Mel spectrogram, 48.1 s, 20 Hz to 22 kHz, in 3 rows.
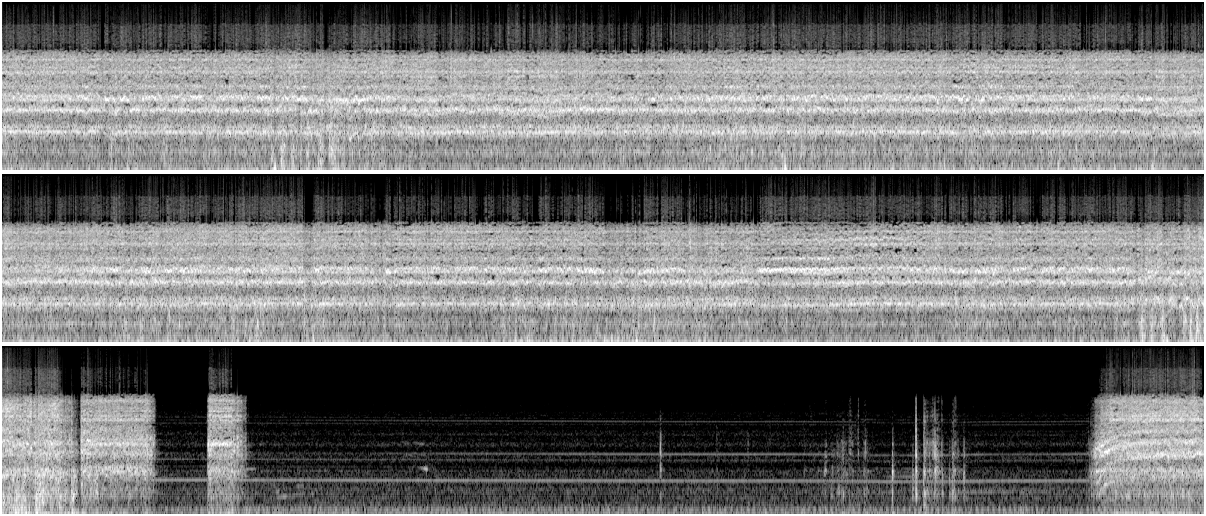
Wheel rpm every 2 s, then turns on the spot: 230, 230, 220, 220, 230, 240, 230, 230, 230, 230, 240, 230, 220, 220, 230, 240, 210, 50, 0, 0, 0, 0, 0, 130.
32-34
